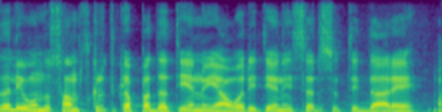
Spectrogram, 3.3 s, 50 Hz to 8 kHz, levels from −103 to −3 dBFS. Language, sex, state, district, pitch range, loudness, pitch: Kannada, male, Karnataka, Dharwad, 100-120 Hz, -18 LUFS, 115 Hz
